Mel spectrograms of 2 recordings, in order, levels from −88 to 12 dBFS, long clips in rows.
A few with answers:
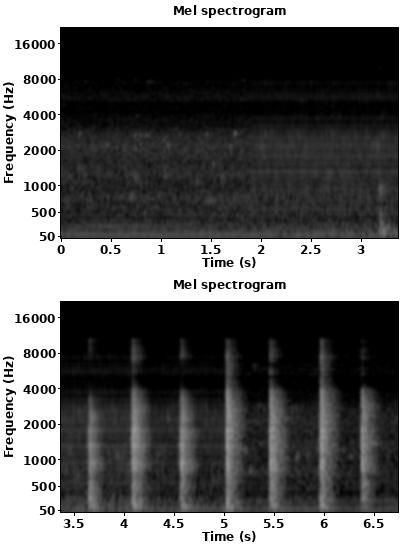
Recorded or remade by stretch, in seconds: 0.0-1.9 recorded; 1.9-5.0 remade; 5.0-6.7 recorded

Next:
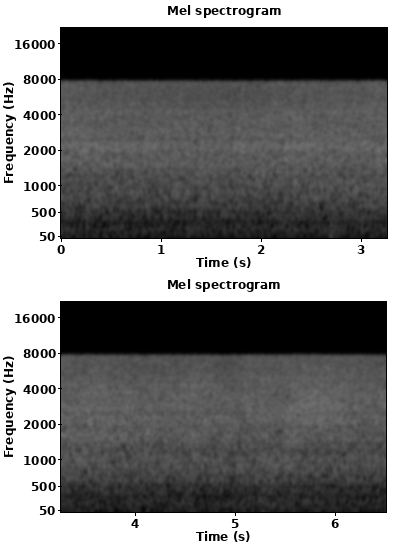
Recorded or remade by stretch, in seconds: 0.0-3.5 remade; 3.5-4.2 recorded; 4.2-6.5 remade

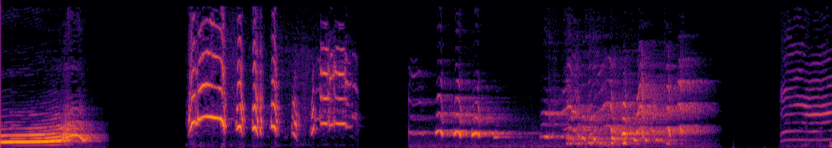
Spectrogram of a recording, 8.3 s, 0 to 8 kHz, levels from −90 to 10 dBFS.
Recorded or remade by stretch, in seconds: 0.0-8.3 recorded

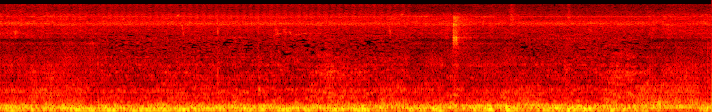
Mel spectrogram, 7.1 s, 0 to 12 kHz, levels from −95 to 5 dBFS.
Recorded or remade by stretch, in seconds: 0.0-1.0 remade; 1.0-4.1 recorded; 4.1-5.2 remade; 5.2-6.5 recorded; 6.5-7.1 remade

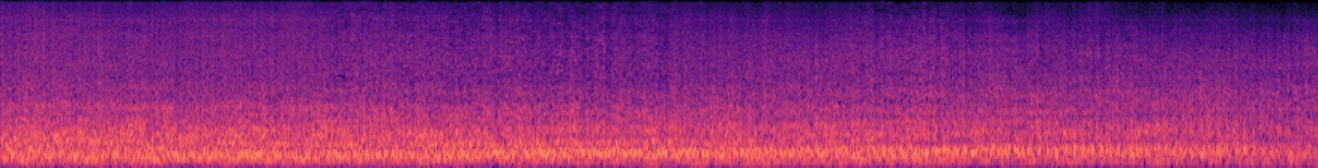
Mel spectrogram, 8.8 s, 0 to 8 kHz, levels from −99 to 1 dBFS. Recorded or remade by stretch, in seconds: 0.0-2.2 remade; 2.2-4.5 recorded; 4.5-5.7 remade; 5.7-6.3 recorded; 6.3-8.8 remade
